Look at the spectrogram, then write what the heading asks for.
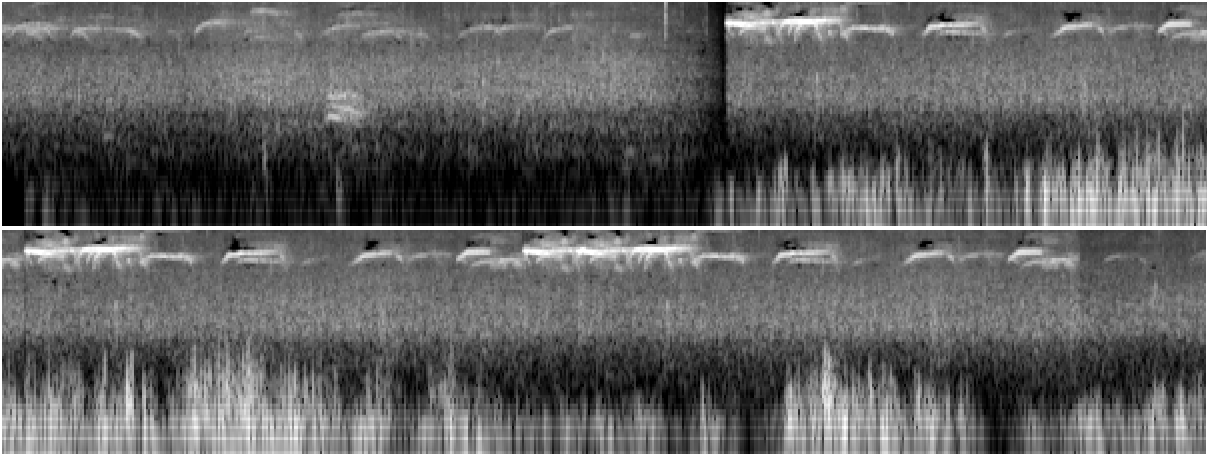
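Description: Small birds chirping over and over, a steady run of short high chirps. About five seconds in, the sound cuts to a louder stretch where gusts of wind rumble on the microphone beneath the chirping.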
